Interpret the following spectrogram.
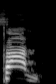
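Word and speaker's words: son: নাকি কাটলাম, কি দিলাম, এটা তোমরা উচ্চারণ করছো এস ও এন, সন বলে ফেলছো, এই কারণে আমি এটাকে কেটে দিলাম, কি করলাম আমি এটাকে কাইটা কিন্তু দিলাম। এইটার উচ্চারণ যেটা এস ইউ এন, সান, এস ও এন, এইটা হচ্ছে উচ্চারণ সানে, এটার উচ্চারণ করা লাগবে সান।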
